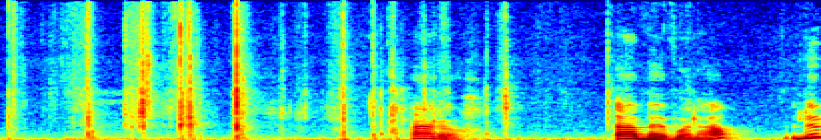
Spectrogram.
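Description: A card slides and taps on a cloth-covered surface.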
